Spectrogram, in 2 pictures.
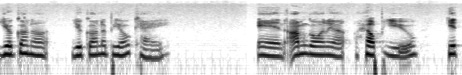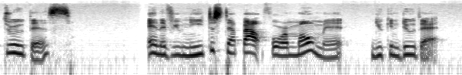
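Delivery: put-on gentle, soft voice. Retelling what a young lady said as she hugged you while you cried: soft voice. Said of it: "her soft voice was".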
